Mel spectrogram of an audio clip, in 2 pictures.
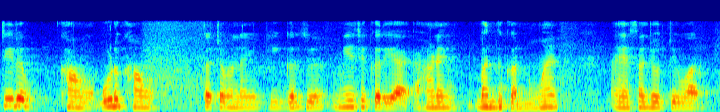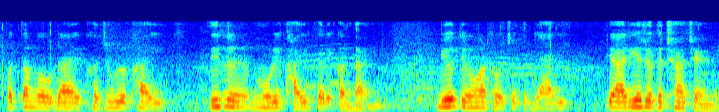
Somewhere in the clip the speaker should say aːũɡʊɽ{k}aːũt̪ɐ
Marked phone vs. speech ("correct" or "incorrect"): incorrect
